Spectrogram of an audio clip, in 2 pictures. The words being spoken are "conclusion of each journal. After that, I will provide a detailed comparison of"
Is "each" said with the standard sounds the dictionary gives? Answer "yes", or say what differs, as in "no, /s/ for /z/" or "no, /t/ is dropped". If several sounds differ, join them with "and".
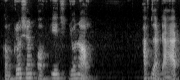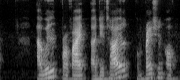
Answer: yes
